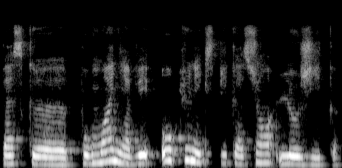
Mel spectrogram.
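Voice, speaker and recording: A middle-aged woman from Tunisia whose first language is Arabic, a French teacher speaking thoughtfully in a conversational interview, pausing often with fillers. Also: mid-range voice, warm tone. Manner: thoughtful, hesitant with frequent fillers.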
